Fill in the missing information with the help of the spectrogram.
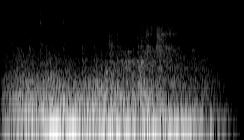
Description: open glass cabinet

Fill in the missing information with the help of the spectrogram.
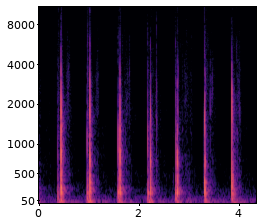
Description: footstep stone step

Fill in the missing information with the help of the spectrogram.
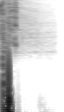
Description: krossbow

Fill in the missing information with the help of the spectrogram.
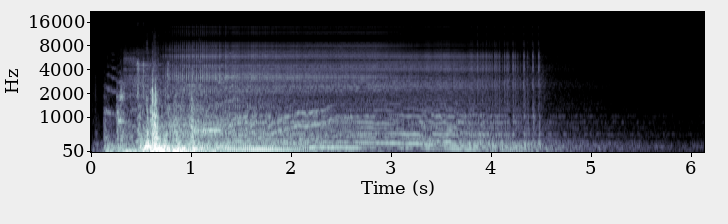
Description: gate open

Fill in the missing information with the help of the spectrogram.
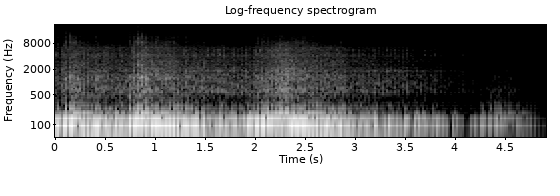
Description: motorbike start

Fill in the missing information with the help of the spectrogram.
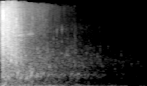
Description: heal cannon

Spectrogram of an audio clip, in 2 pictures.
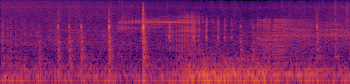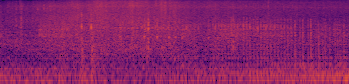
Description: wooden ship cabin

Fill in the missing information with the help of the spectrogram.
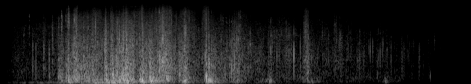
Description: body fall valley

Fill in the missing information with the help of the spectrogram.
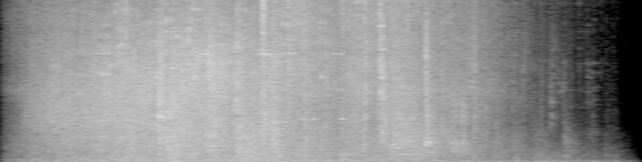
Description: plane shake

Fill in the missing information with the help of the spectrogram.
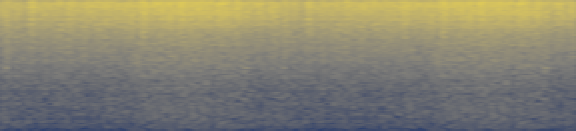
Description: fireworks small

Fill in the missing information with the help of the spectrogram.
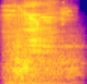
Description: skill huge axe cast

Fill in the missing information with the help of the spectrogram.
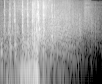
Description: pen arrow

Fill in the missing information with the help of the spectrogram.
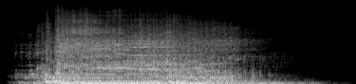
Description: huge monster roar long

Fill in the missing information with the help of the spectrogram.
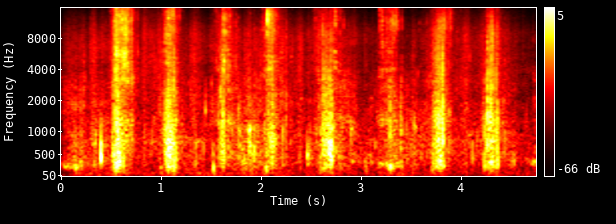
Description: sheep chew paper

